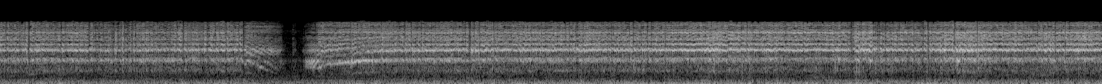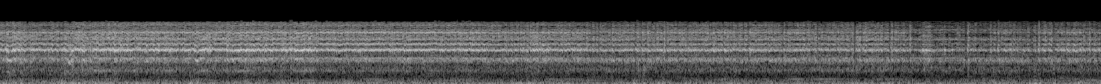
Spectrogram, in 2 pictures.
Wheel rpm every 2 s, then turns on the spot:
170, 100, 160, 170, 170, 170, 160, 170, 170, 170, 170.
none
